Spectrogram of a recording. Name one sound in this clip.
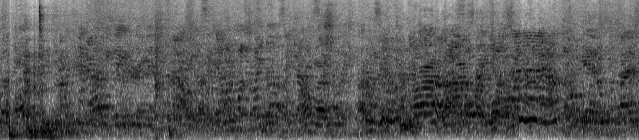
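An elderly man talks nearby.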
